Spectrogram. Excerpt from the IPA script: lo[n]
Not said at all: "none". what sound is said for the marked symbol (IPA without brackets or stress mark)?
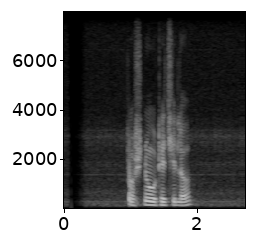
none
